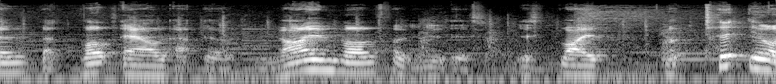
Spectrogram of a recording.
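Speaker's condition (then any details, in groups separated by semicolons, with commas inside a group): Facial palsy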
